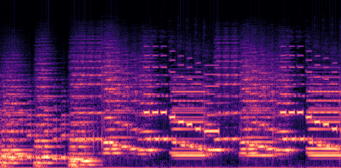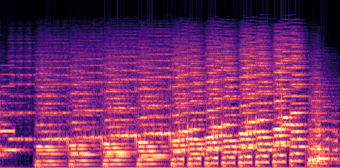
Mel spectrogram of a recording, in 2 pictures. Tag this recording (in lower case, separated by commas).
music, musical instrument, fiddle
